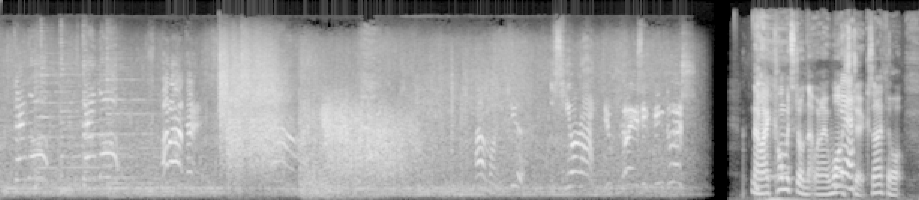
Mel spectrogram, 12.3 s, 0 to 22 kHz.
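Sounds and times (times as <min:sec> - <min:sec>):
speeding motorboat engine roaring: 0:00.0 - 0:09.5
gunshots during a motorboat chase: 0:02.9 - 0:05.6
speech: 0:06.9 - 0:09.2, 0:10.0 - 0:12.2.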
